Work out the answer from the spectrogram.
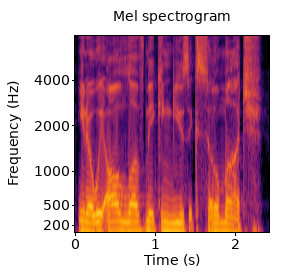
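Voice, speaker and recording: A man's voice: medium pitch, level tone, moderate pace, mellow. A man, a band member, talking earnestly and swearing casually in a podcast chat.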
